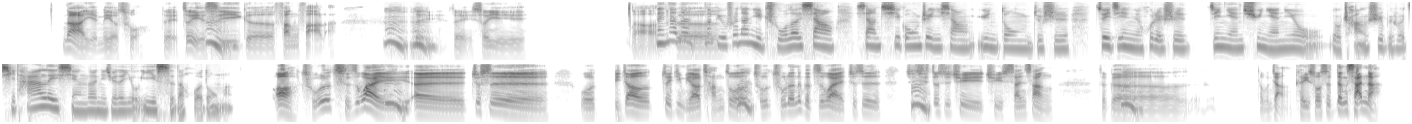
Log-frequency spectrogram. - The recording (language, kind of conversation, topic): Chinese, unstructured, 运动时你最喜欢做什么活动？为什么？
- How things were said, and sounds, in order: none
